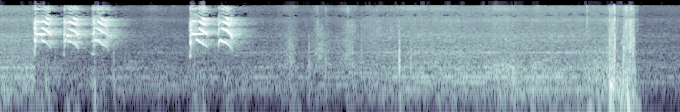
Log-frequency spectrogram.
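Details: Pet parrot attacking the camera: two bursts of harsh, harmonic squawks in the first two seconds, then quiet room noise, a faint click and a brief thump near the end.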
